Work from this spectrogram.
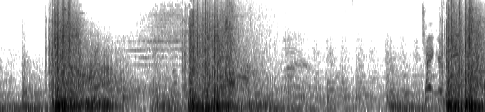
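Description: Gunfire from units firing in the strategy game Humankind, with three loud bursts of volleys spaced a couple of seconds apart under ongoing talk.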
